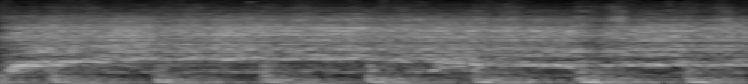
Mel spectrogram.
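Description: Powwow drum group singing over a big drum struck in a steady beat, about three strokes a second, with a high, held vocal line entering at the start.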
